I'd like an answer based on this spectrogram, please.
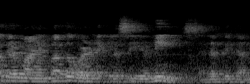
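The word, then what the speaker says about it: ekklesia: the word ecles Ecclesi going to pronounce it's a Greek word eclesia it means assembly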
